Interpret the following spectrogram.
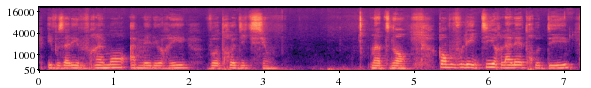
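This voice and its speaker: A woman teaching pronunciation, speaking slowly and repeating sounds and words for learners to copy. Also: on the low side, mellow. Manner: repeats sounds and words for practice, addresses viewer directly. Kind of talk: slow instructional lesson with drilled examples.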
